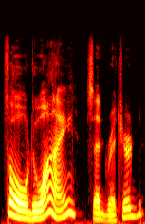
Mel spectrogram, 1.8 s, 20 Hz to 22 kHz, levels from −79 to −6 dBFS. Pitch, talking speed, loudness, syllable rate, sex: 150 Hz, 165 wpm, -16 LUFS, 3.7 syllables/s, male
